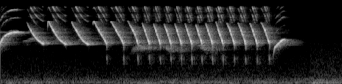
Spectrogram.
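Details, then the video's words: A singing canary, recorded as a lure to make other canaries sing with long rolls, gives a brief rising note and then a rapid even trill of high downslurred notes before ending on an upward sweep and fading to quiet. "Pancingan Kenari Biar Gacor Ngeroll Panjang! Dijamin Kenari Lain Pasti Langsung Nyaut Emosi Ngeroll"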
